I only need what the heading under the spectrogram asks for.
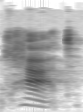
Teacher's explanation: The 'a' sound is an open front vowel So, first of all, you have to open your mouth quite wide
